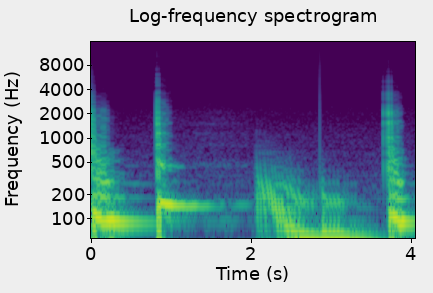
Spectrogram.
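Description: A looped recording of toms playing back through Ableton Live's Tones warp mode with a coarse grain size, which gives the drums a grainy, pitched ring. Hits land at the start, just under a second in and near the end, and between them a low tone slides downward.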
